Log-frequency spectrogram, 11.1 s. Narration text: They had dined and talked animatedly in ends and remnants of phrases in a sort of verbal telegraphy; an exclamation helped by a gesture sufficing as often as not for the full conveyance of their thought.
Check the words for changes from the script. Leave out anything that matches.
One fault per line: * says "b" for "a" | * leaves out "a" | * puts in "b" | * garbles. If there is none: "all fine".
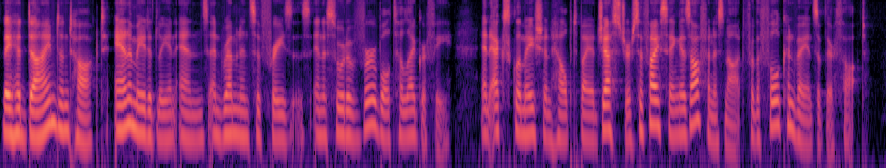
all fine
